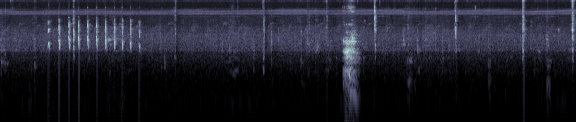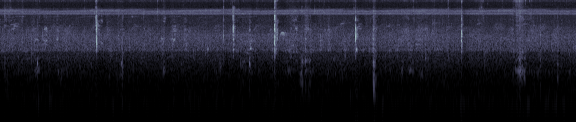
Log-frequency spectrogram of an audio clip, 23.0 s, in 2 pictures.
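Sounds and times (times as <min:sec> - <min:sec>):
chewing food: 0:00.1 - 0:23.0
mouth clicks and lip smacks: 0:00.9 - 0:02.8, 0:07.3 - 0:09.8, 0:10.4 - 0:12.8, 0:13.4 - 0:15.3, 0:16.0 - 0:21.0.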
